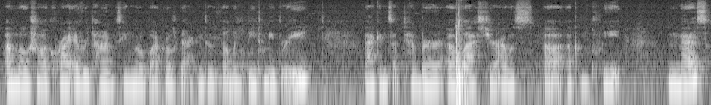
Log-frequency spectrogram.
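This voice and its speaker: A young woman in her late teens talking in a casual fan vlog, gushing in a soft, half-whispered way, with lots of "like" fillers. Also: medium pitch, vocal fry, slight background noise, low-quality recording. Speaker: vlogger.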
